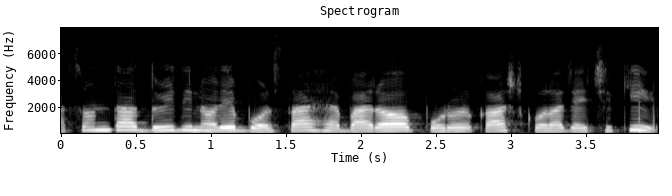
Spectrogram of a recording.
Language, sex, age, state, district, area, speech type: Odia, female, 18-30, Odisha, Bargarh, rural, read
